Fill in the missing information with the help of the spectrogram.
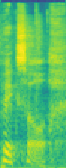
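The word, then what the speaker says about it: Pixal: pixel pix it's it's spelled pixel but it's pronounced pixel um I did not know who she was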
